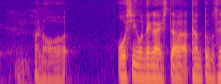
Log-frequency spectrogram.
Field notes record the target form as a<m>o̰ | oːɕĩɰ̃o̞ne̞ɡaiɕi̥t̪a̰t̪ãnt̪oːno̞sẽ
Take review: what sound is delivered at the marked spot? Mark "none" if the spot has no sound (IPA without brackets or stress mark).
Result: n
